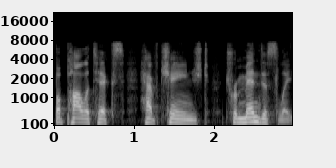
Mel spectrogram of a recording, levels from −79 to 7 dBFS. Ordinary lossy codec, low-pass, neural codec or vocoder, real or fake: Opus, 64 kbps; 7.2 kHz; none; real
